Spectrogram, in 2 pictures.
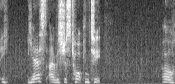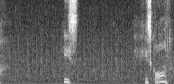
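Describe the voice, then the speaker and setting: An actress playing a crash-landed space commander, questioning and wary, in an audio drama. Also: female voice, a little high, steady tone, drawn-out words, slight background noise. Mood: shaken.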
